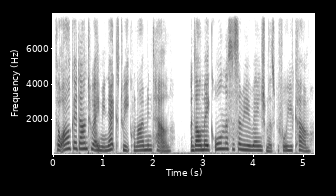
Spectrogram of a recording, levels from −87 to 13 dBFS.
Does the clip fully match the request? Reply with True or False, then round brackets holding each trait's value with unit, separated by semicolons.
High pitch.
True (250 Hz)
